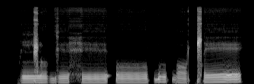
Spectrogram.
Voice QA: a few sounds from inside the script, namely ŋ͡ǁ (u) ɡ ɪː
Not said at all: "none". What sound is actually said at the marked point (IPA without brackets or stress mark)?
ʊ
